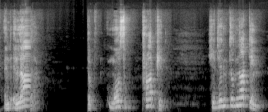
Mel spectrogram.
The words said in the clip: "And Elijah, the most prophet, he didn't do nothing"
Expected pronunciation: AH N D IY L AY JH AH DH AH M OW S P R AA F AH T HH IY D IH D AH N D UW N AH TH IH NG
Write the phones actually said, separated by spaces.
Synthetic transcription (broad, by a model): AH N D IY L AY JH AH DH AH M OW S P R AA P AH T HH IY D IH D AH N D UW N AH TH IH NG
